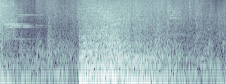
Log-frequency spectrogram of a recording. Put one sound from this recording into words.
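A fiery blast roars loudly.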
